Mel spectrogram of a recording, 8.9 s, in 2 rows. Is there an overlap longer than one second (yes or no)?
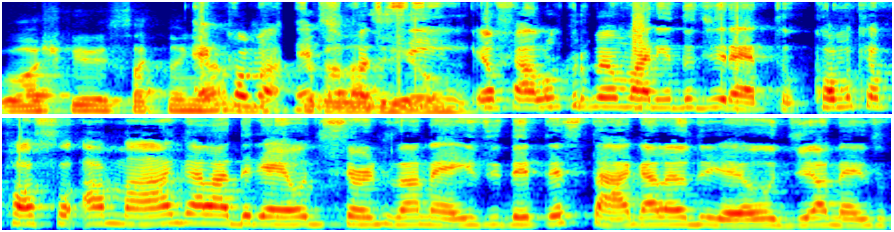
yes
